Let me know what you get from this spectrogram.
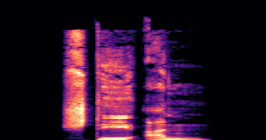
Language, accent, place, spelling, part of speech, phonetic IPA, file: German, Germany, Berlin, steh an, verb, [ˌʃteː ˈan], De-steh an.ogg
- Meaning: singular imperative of anstehen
